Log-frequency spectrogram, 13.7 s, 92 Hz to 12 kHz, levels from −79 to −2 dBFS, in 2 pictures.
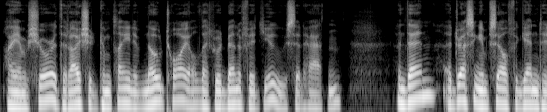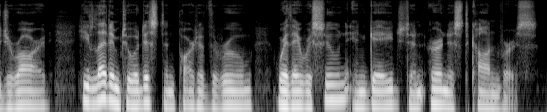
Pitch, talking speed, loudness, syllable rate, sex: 120 Hz, 180 wpm, -17 LUFS, 4.8 syllables/s, male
